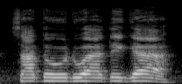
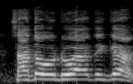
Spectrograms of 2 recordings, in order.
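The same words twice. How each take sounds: First: The counting is spoken loudly. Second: The counting is spoken even more loudly. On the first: "Lalu keras" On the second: "Lalu keras lagi"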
